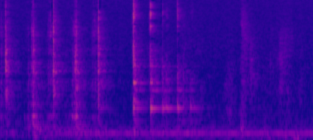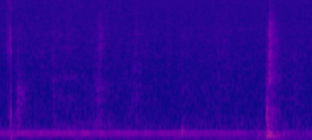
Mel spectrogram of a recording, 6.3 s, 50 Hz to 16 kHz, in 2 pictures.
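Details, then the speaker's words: Air Cool 42" hugger ceiling fan, made July 1987, running on medium: light irregular ticks over a faint motor hum, thinning out over time. Cause unclear; the owner suspects the unconnected ground wire and disregards it. "might be the ground wire that i didn't hook up i don't i disregard that sound all okay"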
